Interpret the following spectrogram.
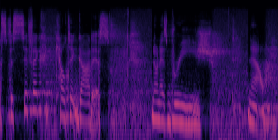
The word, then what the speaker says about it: Brigid: Celtic goddess known as Brigid. Now, it's important to know the difference between Brigid, which is spelled B-R-I-G-I-D, and Brigid. because they're not the same.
